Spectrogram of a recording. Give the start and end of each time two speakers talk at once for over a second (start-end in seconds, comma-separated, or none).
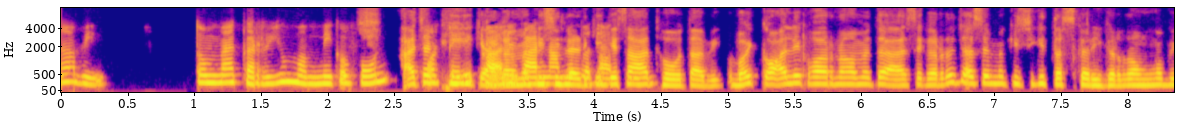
2.6-4.5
